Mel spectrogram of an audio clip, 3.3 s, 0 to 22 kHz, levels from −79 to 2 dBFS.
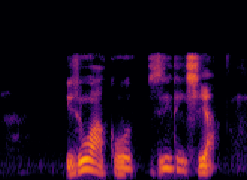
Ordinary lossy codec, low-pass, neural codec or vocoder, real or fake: MP3, 64 kbps; 7.2 kHz; codec, 16 kHz, 1 kbps, FreqCodec, larger model; fake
